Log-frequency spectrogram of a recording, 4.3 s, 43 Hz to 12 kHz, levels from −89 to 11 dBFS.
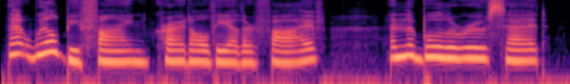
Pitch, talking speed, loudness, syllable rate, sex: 230 Hz, 180 wpm, -15 LUFS, 4.5 syllables/s, female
